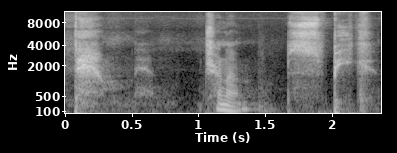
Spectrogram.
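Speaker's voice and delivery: hushed, slow self-directed mumble; flustered muttering. Real, not acted. Dreamer loses his words mid-story, flustered muttering to himself. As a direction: grumble under your breath, barely audible.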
